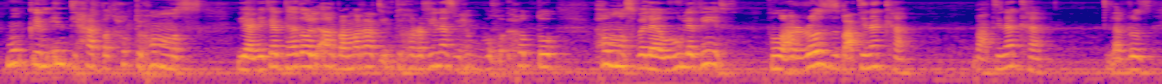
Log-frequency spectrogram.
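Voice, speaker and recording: A woman's voice: medium pitch, fast, reverberant, a little hiss or hum. A woman, hosting a home cooking channel and chatting casually and rambling straight to her viewers from her kitchen. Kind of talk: casual cooking vlog chat.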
